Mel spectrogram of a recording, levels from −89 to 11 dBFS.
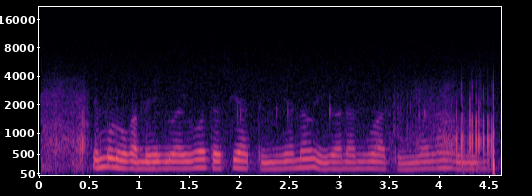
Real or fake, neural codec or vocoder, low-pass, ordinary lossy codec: fake; vocoder, 44.1 kHz, 128 mel bands every 512 samples, BigVGAN v2; 19.8 kHz; none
